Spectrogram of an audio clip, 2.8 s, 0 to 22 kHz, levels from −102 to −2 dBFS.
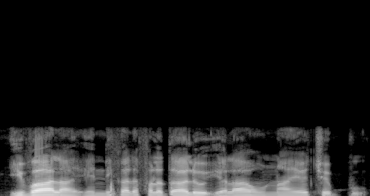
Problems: none marked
